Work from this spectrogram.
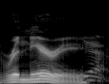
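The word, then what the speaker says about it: Raniere: these documentaries is that Keith Rainier is was like a very I don't care yeah apparently I've been saying it wrong Keith Ranieri was a incredible speaker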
